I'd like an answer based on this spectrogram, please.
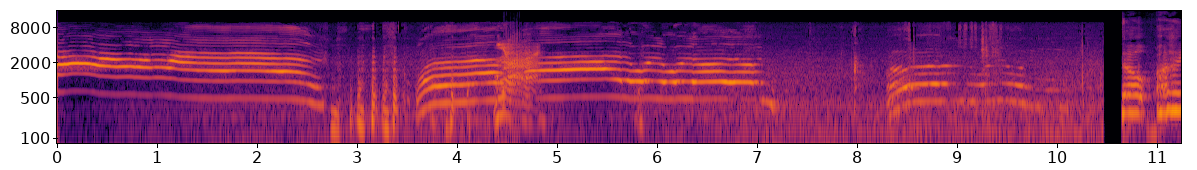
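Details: Cat giving long, drawn-out, wailing meows, each held for over two seconds and slowly falling, with a short sharp call between them and a person talking to it.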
